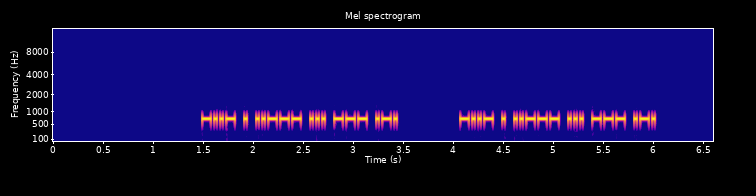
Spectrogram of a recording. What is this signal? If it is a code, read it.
Morse code, heard as a keyed tone, about 40 wpm, 700 Hz. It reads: XE2SOR XE2SOR
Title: DXCC-100 Call Signs - 6 Characters - Repeated 2x - 40wpm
